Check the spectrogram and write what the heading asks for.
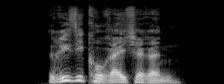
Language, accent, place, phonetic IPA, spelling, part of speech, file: German, Germany, Berlin, [ˈʁiːzikoˌʁaɪ̯çəʁən], risikoreicheren, adjective, De-risikoreicheren.ogg
- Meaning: inflection of risikoreich: 1. strong genitive masculine/neuter singular comparative degree 2. weak/mixed genitive/dative all-gender singular comparative degree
